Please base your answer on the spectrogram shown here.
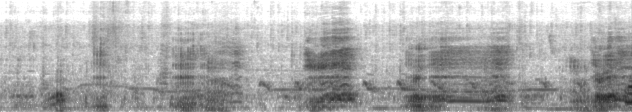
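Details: Sow being transferred. Loud, harsh squeals and grunts come in repeated bursts, growing louder toward the end. Some human voices are in the background.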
